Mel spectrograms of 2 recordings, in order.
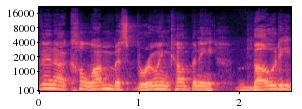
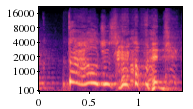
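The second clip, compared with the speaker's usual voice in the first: baffled laugh. Retold or imitated. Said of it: "And I was like".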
